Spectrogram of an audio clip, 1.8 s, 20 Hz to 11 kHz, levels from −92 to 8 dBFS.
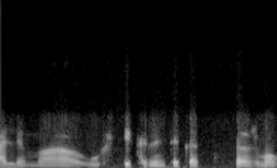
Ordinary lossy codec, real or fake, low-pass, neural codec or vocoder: Opus, 32 kbps; real; 7.2 kHz; none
